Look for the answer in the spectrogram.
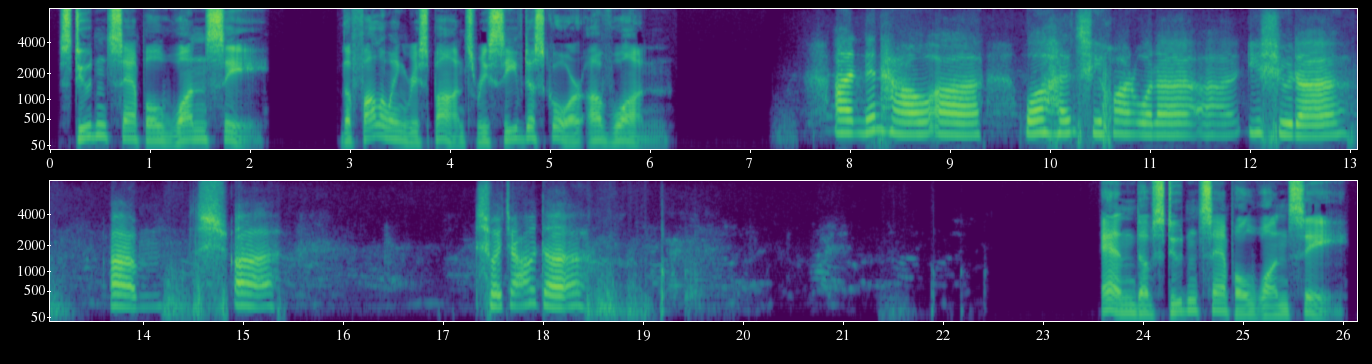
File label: chinese conversation; Interpersonal Speaking Samples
